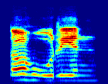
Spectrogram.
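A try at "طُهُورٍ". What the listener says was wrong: Tohurin panjang.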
